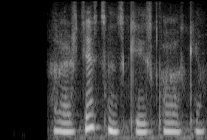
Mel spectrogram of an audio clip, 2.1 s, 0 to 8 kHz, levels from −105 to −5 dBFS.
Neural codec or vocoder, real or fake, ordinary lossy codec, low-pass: codec, 16 kHz, 4.8 kbps, FACodec; fake; none; none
